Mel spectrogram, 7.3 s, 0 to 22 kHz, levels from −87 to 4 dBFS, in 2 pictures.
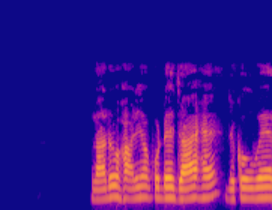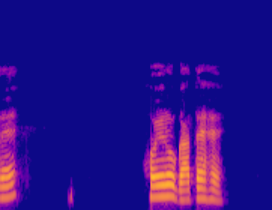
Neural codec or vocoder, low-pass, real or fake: none; 7.2 kHz; real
